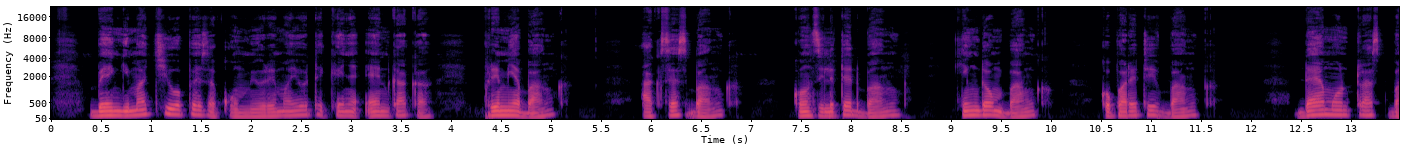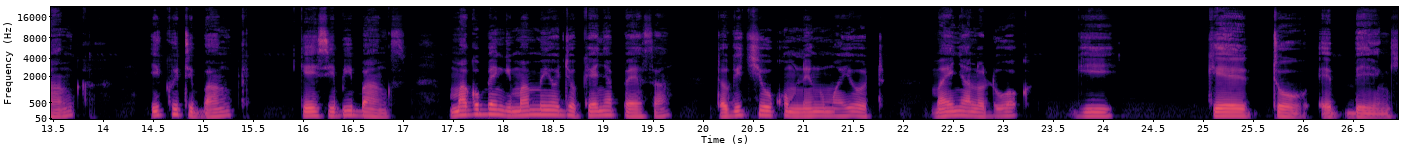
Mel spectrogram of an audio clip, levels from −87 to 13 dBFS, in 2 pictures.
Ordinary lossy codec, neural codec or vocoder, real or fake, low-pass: none; none; real; none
